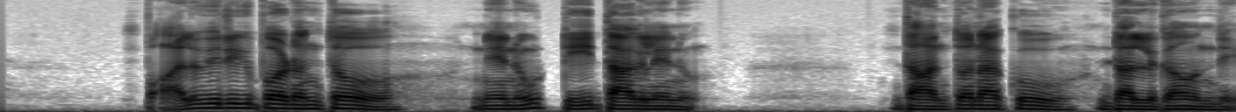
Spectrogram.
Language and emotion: Telugu, sad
